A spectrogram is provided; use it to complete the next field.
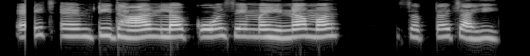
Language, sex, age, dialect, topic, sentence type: Chhattisgarhi, female, 25-30, Western/Budati/Khatahi, agriculture, question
